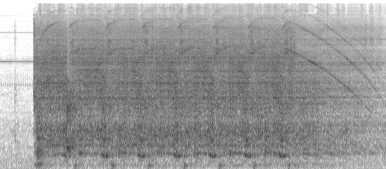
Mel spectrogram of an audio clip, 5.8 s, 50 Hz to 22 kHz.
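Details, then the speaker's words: 2007 Honda Accord EX sedan, 2.4L K24, compression test on cylinder 3 with plugs out, injectors disabled and throttle wide open: even cranking beat of about two pulses a second with no firing; reads about 182 psi. "Okay, now we'll test number 3. Okay, wide open throttle. Go ahead and crank"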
